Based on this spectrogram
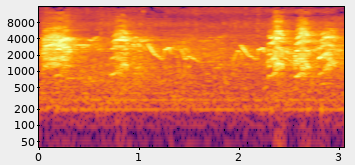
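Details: Australian rainbow lorikeet in ambisonic surround sound: grating screeches at the start and end, with quick thin whistled downslurs in between, all set against steady hiss.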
